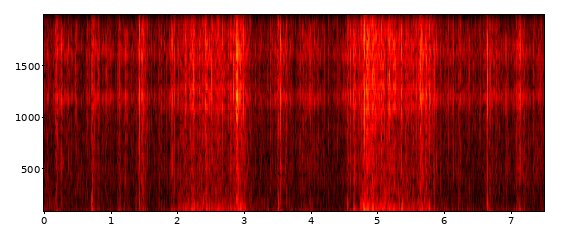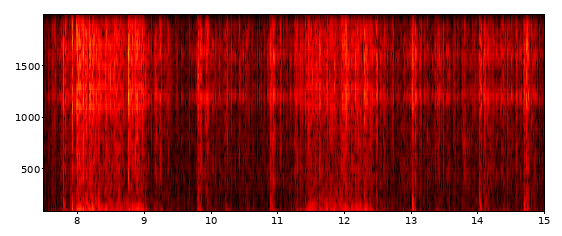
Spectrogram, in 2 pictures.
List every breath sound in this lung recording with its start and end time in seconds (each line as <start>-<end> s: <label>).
1.83-3.11 s: inhalation
1.83-3.11 s: crackles
4.50-5.85 s: inhalation
4.50-5.85 s: crackles
7.80-9.14 s: inhalation
7.80-9.14 s: crackles
11.26-12.61 s: inhalation
11.26-12.61 s: crackles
